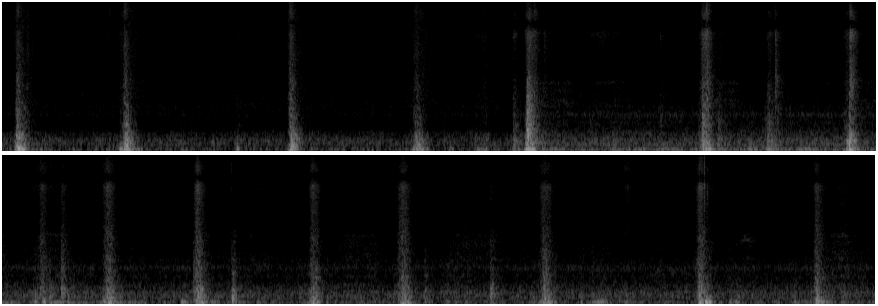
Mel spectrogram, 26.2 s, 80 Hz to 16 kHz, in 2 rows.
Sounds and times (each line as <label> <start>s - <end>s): cloth swoosh 0.0s - 4.9s
cloth swoosh 6.0s - 26.2s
